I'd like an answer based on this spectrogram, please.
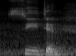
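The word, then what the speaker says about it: season: जब किसी वर्ड में एस के दोनों तरफ अगर वावल हो तो एस को हम ज प्रोनाउंस करेंगे, जैसे कि सीजन। सीजन में देख सकते हैं कि एस के दोनों तरफ वावल है।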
